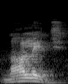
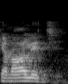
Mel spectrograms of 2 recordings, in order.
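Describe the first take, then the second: First: The word begins without a k sound. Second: The word begins with a k sound. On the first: The speaker calls it right. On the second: The speaker calls it wrong.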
